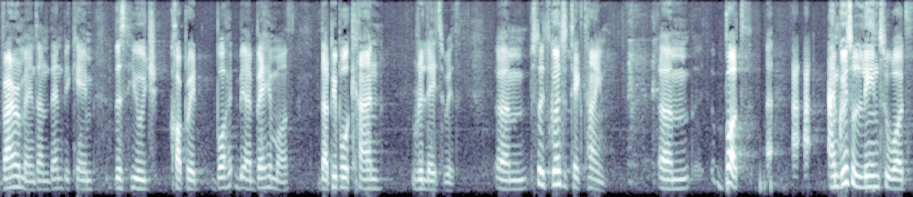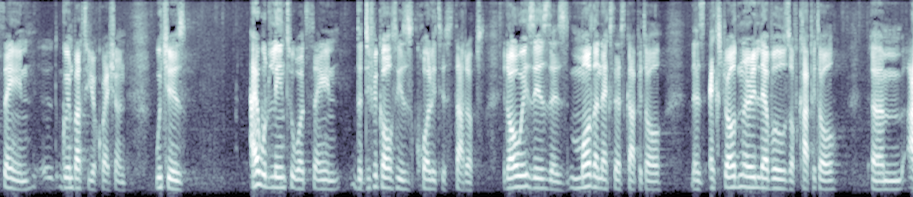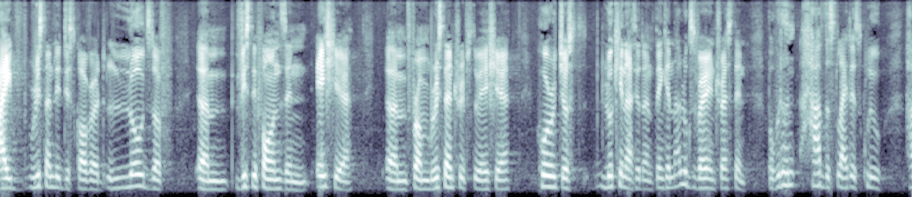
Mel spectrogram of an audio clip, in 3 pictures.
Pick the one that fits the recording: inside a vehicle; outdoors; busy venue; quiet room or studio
busy venue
